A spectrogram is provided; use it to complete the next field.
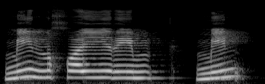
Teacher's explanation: नून साकिन, उसके बाद ख्वा आ गया तो यहाँ पर इजहार का कायदा बना, लिहाजा नून की आवाज़ को जाहिर करेंगे। यहाँ पर रुकना नहीं है, देर भी नहीं लगाना।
